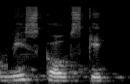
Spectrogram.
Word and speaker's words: Miskowski: Sí, está bien pronunciado, Miskowski.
